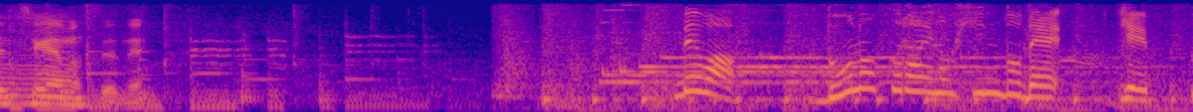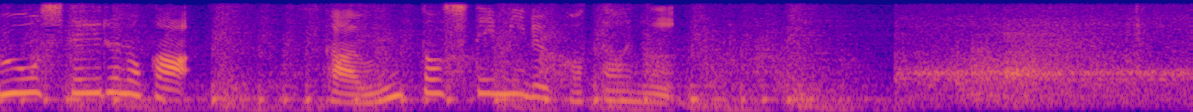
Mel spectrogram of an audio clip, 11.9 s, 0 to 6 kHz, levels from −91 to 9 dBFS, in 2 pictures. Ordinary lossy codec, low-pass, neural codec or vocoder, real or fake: none; 5.4 kHz; none; real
